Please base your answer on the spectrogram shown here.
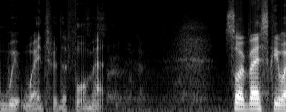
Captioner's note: voiceover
